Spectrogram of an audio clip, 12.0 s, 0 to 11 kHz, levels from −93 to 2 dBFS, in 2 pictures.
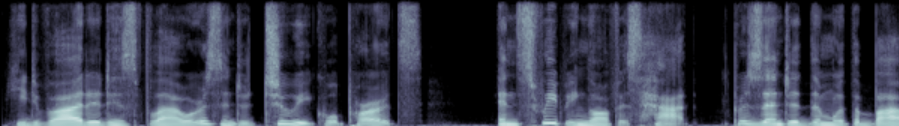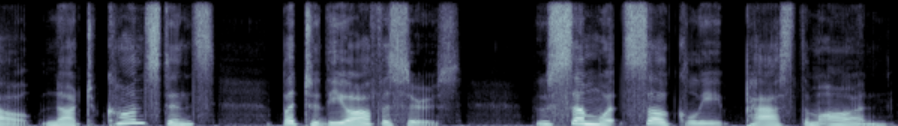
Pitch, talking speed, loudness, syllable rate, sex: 185 Hz, 155 wpm, -20 LUFS, 4.8 syllables/s, female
